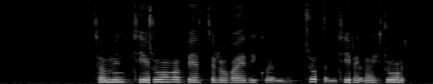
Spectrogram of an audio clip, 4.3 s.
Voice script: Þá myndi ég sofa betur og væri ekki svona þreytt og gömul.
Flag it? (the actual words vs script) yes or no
yes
